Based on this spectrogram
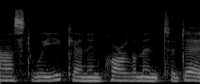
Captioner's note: speaking French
